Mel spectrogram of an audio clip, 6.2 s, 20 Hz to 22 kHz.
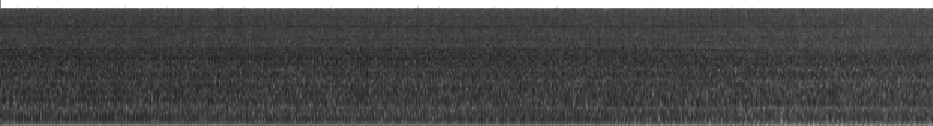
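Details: ST200, first start after engine repair (head gasket and timing chains): steady, even idle with a smooth exhaust beat and no knocks or ticks; engine runs cleanly.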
